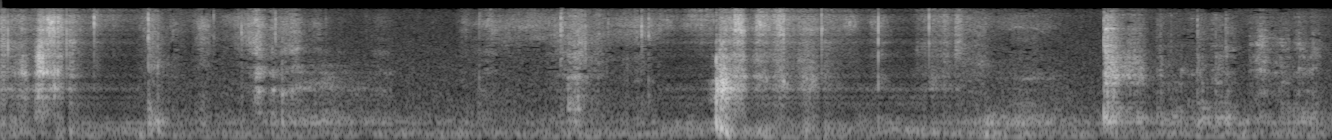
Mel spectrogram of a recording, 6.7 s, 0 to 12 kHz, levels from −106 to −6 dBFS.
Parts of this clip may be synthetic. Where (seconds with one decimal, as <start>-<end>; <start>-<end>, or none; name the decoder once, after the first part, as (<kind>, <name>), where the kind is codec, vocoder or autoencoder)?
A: 0.0-0.7 (codec, SNAC); 3.3-4.8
